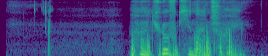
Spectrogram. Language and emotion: Russian, sad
